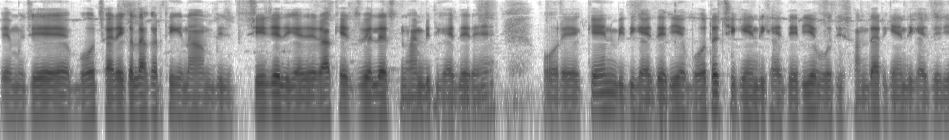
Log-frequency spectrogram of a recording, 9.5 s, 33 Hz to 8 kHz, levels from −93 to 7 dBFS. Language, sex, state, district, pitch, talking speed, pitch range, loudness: Hindi, male, Rajasthan, Bikaner, 90 Hz, 265 wpm, 85-95 Hz, -22 LUFS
